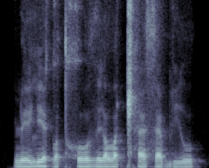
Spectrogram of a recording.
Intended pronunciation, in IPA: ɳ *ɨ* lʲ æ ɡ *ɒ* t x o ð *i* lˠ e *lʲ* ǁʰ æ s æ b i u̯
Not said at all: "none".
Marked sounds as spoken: e, ɒ, i, none

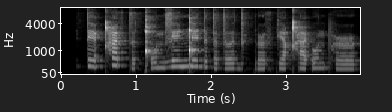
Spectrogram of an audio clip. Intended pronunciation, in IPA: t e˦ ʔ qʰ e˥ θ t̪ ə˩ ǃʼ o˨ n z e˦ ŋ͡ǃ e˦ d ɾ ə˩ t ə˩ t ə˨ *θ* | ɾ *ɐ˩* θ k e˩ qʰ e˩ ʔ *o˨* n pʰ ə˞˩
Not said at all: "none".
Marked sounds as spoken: d, ə˞˩, o˨

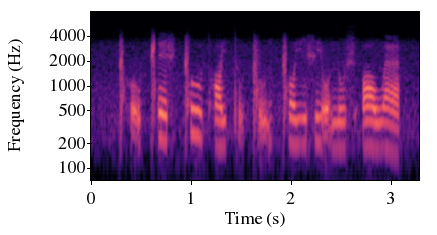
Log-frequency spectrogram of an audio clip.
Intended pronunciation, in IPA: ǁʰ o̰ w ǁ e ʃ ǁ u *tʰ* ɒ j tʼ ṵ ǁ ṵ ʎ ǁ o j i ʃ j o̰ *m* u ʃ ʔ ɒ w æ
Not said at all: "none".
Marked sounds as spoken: tʰ, n

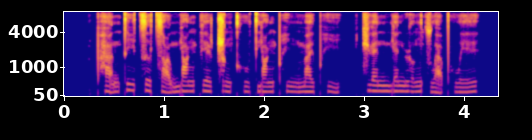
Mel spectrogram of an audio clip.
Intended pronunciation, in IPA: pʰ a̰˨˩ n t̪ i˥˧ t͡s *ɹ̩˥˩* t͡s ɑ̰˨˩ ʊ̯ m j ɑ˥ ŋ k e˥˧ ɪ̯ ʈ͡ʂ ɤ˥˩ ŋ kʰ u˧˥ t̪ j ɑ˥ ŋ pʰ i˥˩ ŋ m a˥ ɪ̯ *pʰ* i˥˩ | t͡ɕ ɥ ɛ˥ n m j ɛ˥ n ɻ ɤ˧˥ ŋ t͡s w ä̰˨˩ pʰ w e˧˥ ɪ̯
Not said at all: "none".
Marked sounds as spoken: ɹ̩˥˩, pʰ

